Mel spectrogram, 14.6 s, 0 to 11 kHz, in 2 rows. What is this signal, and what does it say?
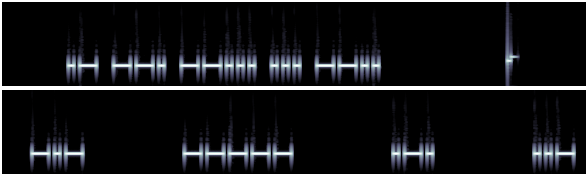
Morse code, heard as a keyed tone, about 17 wpm, spaced as for 9 wpm, 700 Hz. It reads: AG7SZ K0RU
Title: USA Call Signs - 6x Character Spacing - 17wpm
